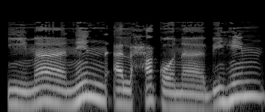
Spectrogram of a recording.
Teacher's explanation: اظهار تنوین در همزه و همزه خشک و محکم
